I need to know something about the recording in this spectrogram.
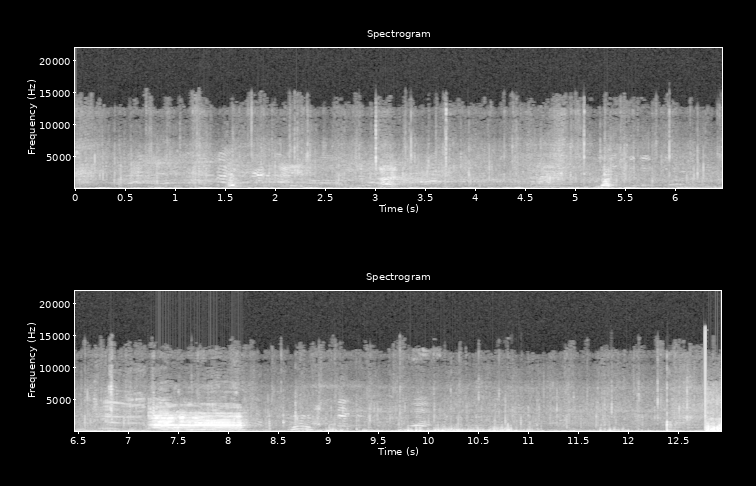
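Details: Hallikar bulls of Appalappa at Santhe Kallahalli, Chintamani taluk, give a low bellowing moo amid outdoor chatter, with a rising wavering call near the middle and voices talking throughout.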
